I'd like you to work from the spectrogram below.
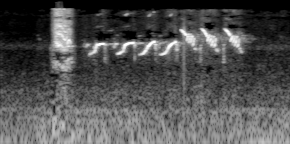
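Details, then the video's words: Tournament-bred male double-collared seedeater, tuí-tuí song type, warmed up beside a calling female: a sharp broadband click, then a rapid string of roughly eight swooping whistled notes that rise toward the end. "ESQUENTAR COLEIRO TUÍ-TUÍ COM COLEIRO TUÍ-TUÍ E FÊMEA CHAMANDO"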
